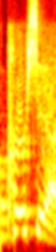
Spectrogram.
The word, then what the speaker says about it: Pyrsia: So Persia, it's spelled Pyrsia.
